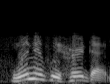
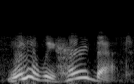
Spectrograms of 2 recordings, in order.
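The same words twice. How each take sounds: First: "When" stressed, falling. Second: "have" stressed, falling. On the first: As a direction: lean on "When". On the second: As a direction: lean on "have". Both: Shown as a demonstration. Preacher repeats rhetorical question.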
